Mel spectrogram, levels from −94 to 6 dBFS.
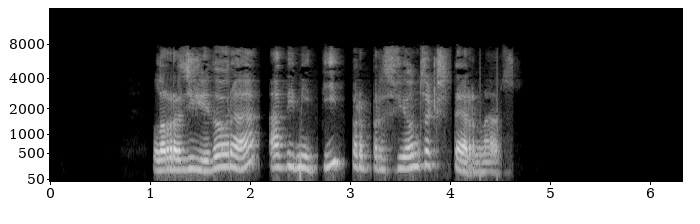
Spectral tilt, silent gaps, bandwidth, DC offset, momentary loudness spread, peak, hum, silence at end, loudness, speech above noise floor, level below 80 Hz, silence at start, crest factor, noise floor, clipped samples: -5 dB/octave; none; 8.2 kHz; under 0.1%; 10 LU; -2 dBFS; none; 1.7 s; -19 LUFS; over 72 dB; -58 dBFS; 1.05 s; 18 dB; under -90 dBFS; under 0.1%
